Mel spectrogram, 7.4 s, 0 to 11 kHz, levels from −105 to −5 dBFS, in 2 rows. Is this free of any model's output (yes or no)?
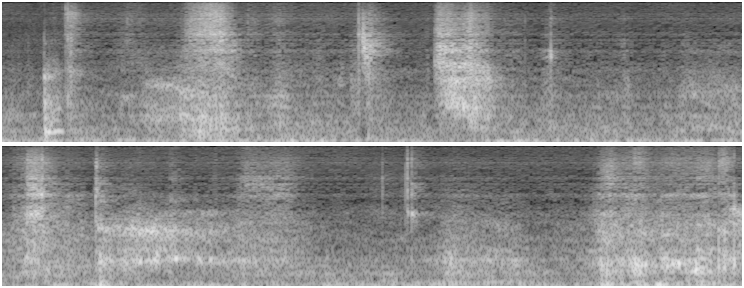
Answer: no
